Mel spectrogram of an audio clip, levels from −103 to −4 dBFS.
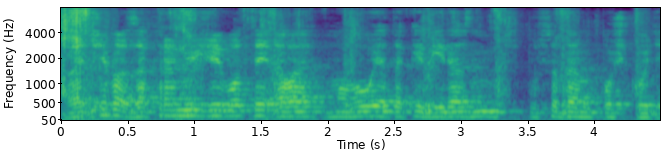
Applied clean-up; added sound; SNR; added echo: none; Chewing, mastication; 4 dB; reverberation time 0.9 s.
